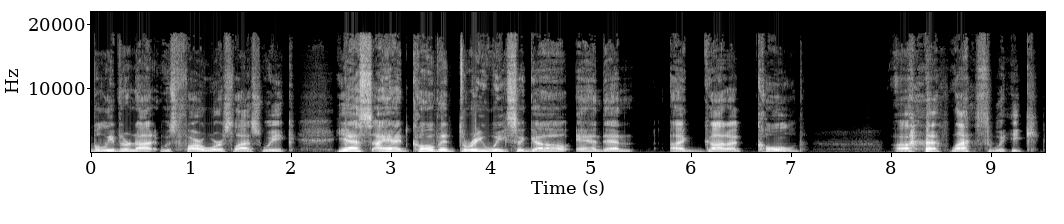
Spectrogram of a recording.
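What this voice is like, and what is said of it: Hoarse, weakened voice. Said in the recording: “you may have noticed my voice is gone”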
